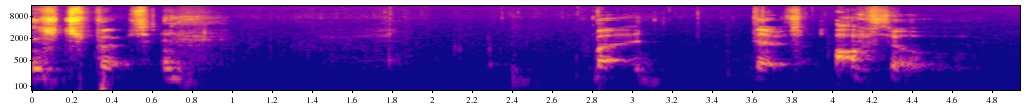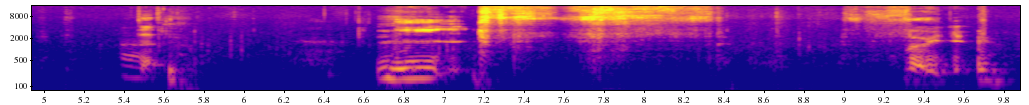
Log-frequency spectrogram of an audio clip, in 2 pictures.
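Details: Dysarthria in a 23-year-old man with cerebral palsy.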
